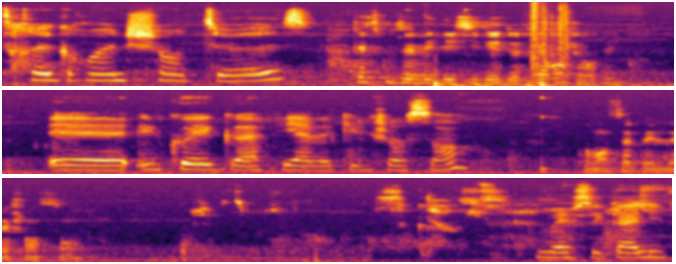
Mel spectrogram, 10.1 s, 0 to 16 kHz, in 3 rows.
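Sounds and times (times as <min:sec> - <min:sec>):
low steady hum: 0:00.0 - 0:10.0
children murmuring and whispering: 0:07.6 - 0:10.0.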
